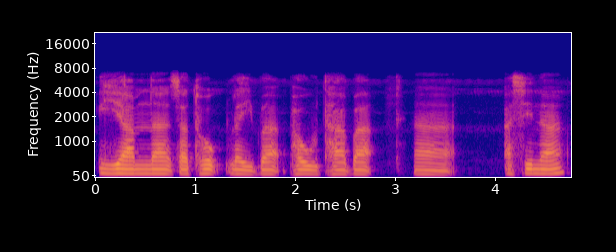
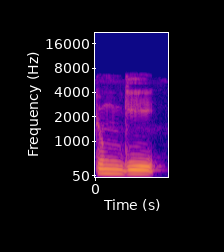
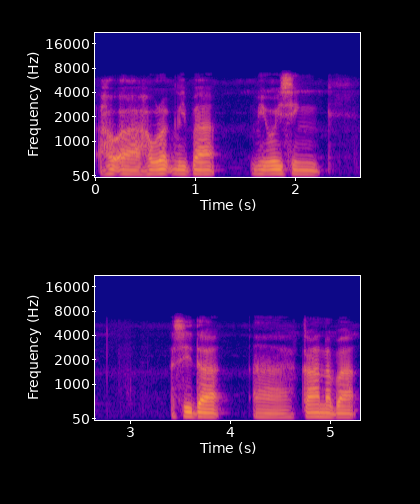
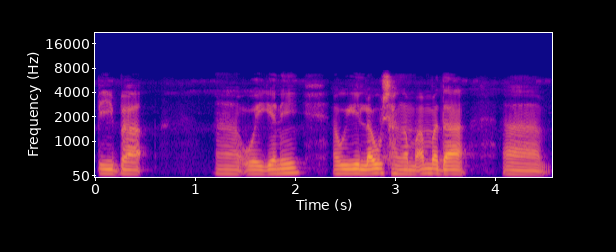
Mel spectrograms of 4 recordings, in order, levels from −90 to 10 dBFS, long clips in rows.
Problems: background sounds at intervals, low volume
